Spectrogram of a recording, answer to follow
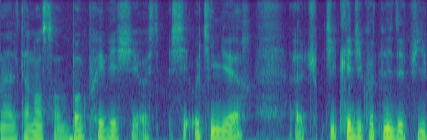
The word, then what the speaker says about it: Oettinger: Mais effectivement, ouais, ça s'écrit Oettinger, comme tu l'as prononcé. Et suite à une francisation d'un nom suisse initialement, ça se prononce Oettinger, mais ça s'écrit Oettinger, ouais, exactement.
